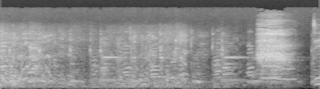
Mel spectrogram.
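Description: Light sitcom music with a woman giggling and studio audience laughter, ending in a short breathy sound just before she speaks.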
